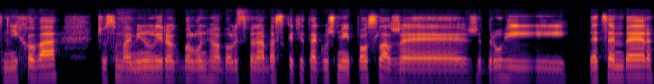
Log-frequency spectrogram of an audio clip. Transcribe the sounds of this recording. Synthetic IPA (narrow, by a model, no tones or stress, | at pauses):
zmɲixɔʋat͡ʃɔsɔmajminuliːɾɔɡ̚bɔluɲɦɔabɔlismɛnabaskɛcɛt̪aɡuʒmipɔslalʒɛʒɛd̪ɾuɦiː | d̪̥ɛt͡sɛmbɛɾ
